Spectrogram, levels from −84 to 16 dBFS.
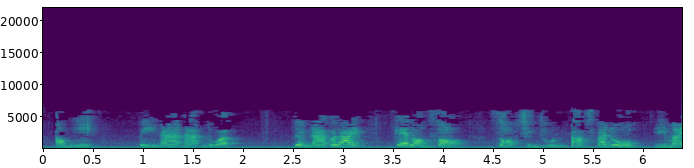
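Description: Throughout the speech, the audio was likely transcoded between lossy codecs, with the sound pointing to an MP3, then HE-AAC, then AAC-LC chain at low bitrates. Each re-encode piles its own smearing and warble onto earlier artefacts, and nothing remains above 6 kHz.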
